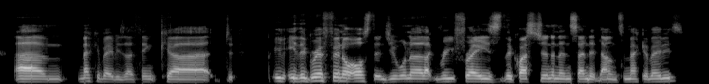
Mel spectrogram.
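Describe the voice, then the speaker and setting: On a very clean recording with a silent background, a man with a British accent speaks at a very fast pace in a medium pitch, his intonation fairly even and the sound dry and close with no echo. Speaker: NFT project founder. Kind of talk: casual chat.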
